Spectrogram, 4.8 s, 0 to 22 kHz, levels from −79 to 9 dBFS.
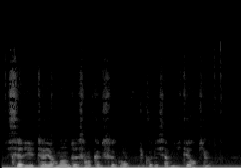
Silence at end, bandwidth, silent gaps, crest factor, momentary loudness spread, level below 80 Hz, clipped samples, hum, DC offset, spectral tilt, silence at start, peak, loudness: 0 s; 12.5 kHz; none; 16 dB; 7 LU; -28 dBFS; under 0.1%; none; under 0.1%; -8.5 dB/octave; 0.05 s; -10 dBFS; -28 LUFS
